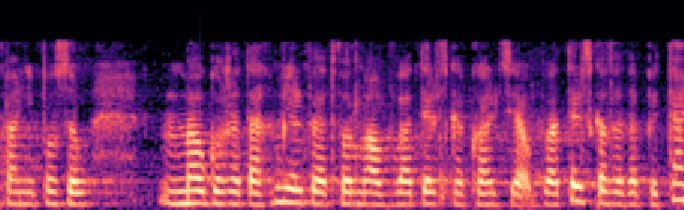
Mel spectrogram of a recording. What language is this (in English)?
Polish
